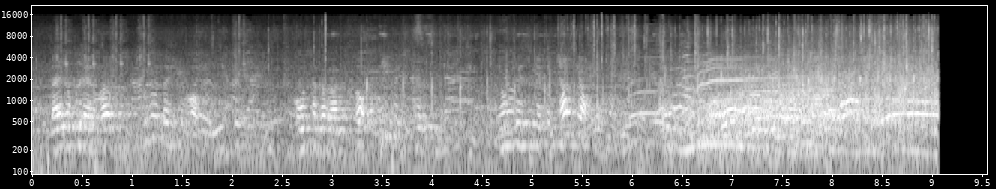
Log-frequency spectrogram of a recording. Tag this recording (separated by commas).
Speech, man speaking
